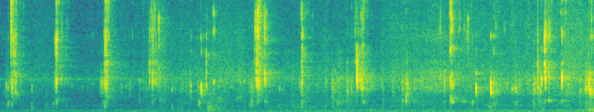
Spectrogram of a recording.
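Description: Close-up mouth sounds of chewing a bite of fried mac and cheese ball with the mouth closed: irregular wet clicks and small crunches.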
